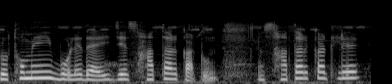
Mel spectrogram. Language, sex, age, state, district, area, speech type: Bengali, female, 18-30, West Bengal, Paschim Medinipur, rural, spontaneous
